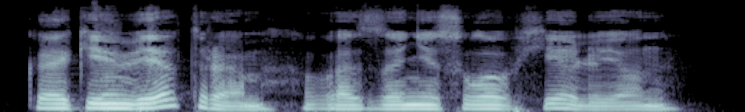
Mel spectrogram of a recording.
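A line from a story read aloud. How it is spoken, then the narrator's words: Dry inquiry. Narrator (Russian): Сухо поинтересовался он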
